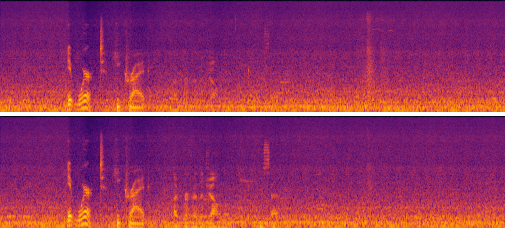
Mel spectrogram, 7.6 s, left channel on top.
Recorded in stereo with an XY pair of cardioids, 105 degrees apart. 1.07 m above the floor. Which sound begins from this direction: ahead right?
A man speaking, at 2.6 s.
